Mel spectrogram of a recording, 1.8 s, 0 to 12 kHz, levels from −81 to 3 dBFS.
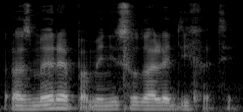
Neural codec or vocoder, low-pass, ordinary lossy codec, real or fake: none; 10.8 kHz; none; real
